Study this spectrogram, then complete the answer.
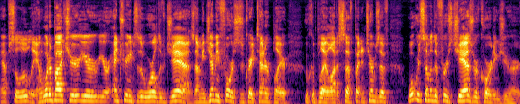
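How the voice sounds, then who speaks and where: A man with a Northeastern US accent speaks at a fairly high pitch. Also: ordinary pitch variation. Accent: American Northeast. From US Northeast, Hartford Connecticut. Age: 70s. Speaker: interview show host. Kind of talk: casual interview chat. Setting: live video stream.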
